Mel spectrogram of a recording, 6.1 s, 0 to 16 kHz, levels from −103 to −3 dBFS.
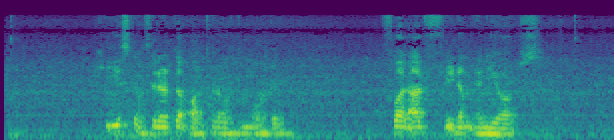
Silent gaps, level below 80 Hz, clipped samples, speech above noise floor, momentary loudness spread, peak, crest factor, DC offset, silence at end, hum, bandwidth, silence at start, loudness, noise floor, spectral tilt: none; -44 dBFS; under 0.1%; 26 dB; 17 LU; -2 dBFS; 22 dB; under 0.1%; 0.55 s; none; 11.5 kHz; 0.05 s; -22 LUFS; -47 dBFS; -7 dB/octave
